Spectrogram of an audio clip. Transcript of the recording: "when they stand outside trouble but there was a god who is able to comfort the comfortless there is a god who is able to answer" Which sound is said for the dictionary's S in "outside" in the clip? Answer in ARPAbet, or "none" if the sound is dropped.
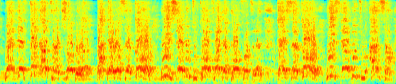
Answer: none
